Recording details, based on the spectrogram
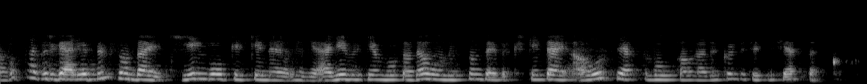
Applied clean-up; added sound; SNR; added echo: neural mask model DeepFilterNet 3.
